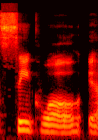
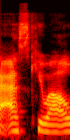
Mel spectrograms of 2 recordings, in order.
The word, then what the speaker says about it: SQL: And it was called sequel, spelled the same as a movie sequel, but all capital letters. And then as it became more of a product and something that was sold, it was shortened to SQL, which stands for Structured Query Language.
